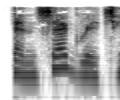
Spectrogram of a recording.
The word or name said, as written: tensegrity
